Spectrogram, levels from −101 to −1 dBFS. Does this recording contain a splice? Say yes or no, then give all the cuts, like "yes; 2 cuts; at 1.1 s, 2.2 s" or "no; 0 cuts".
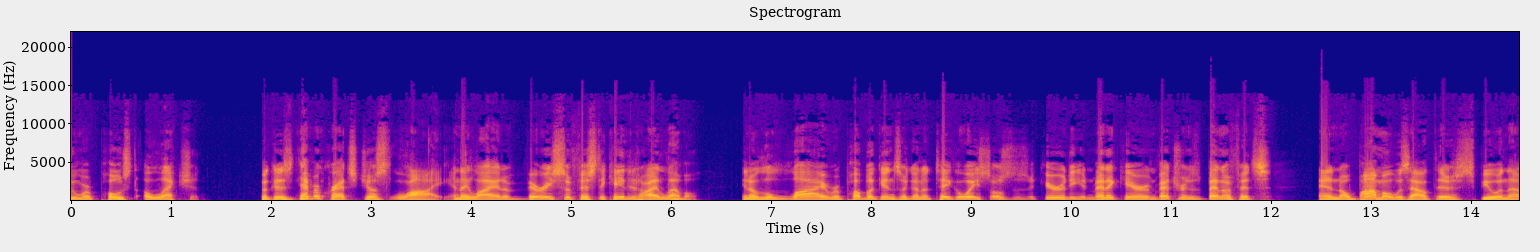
no; 0 cuts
